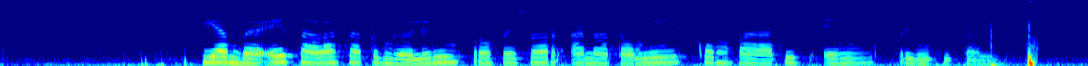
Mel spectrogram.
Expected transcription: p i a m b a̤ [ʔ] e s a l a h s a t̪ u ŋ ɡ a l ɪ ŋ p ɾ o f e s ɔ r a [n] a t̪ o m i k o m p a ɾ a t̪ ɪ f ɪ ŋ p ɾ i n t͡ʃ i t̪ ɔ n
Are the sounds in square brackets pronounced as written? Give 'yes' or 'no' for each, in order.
yes, yes

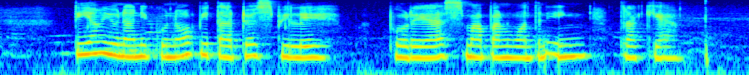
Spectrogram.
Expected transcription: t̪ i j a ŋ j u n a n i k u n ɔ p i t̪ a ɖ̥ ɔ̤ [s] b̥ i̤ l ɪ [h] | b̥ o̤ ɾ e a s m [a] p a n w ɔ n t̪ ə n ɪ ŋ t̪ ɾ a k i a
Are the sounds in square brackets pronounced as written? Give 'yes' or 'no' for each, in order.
yes, yes, yes

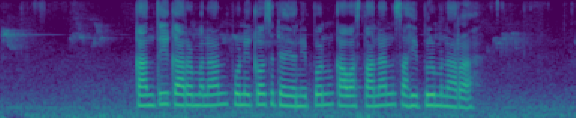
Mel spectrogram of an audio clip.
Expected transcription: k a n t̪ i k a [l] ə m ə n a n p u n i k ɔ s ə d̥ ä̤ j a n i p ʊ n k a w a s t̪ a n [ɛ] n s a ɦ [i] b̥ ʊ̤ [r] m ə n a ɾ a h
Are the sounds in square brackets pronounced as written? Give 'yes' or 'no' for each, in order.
no, no, yes, no

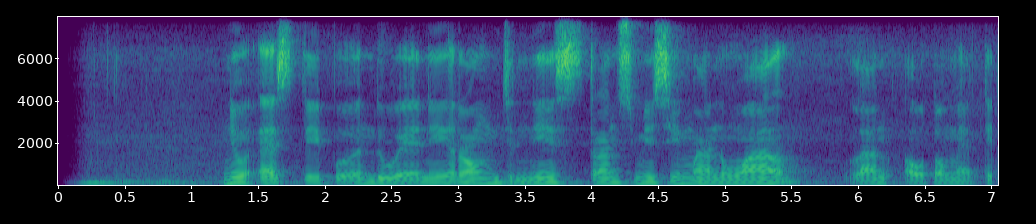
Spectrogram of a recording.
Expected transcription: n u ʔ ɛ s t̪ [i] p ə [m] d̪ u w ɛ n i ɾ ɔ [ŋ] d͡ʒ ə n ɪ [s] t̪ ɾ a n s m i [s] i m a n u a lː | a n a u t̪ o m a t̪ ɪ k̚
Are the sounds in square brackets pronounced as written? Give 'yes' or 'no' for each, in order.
yes, no, yes, yes, yes

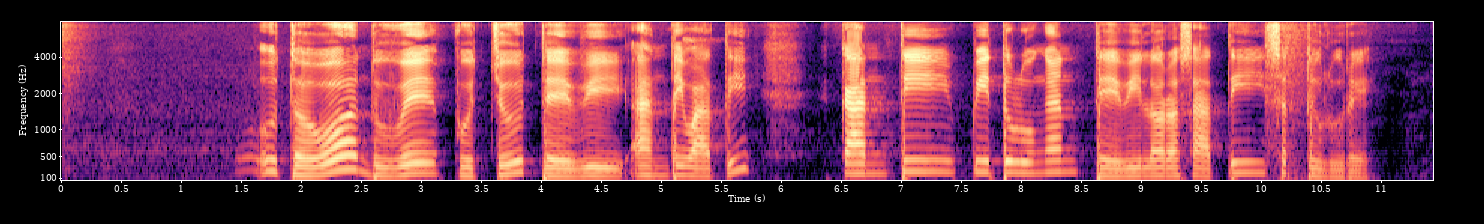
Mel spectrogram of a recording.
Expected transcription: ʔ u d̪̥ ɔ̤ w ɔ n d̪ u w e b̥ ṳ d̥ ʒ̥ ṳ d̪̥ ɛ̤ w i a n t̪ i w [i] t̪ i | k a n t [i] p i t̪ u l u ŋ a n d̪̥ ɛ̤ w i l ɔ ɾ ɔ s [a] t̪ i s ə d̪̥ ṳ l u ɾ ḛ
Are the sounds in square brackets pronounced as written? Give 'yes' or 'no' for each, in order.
no, yes, yes

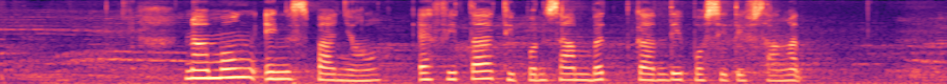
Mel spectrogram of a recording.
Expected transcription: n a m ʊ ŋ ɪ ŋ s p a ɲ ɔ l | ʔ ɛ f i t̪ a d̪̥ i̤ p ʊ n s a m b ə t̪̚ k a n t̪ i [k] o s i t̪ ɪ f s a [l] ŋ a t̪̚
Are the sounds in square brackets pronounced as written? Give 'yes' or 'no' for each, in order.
no, no

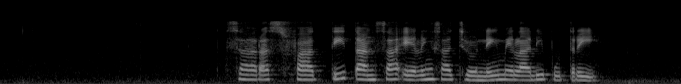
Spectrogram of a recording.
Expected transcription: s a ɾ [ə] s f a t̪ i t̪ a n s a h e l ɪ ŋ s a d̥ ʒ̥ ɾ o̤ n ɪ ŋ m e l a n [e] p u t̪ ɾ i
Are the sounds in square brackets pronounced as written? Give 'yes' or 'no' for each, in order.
no, no

